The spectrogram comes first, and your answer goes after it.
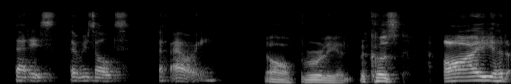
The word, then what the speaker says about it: Auri: Auri. Auri.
